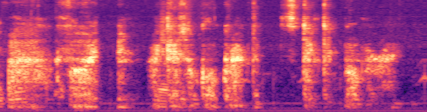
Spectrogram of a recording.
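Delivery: hushed, whispered wolf character voice. A player voicing their wolf character for the group, in a wolf voice. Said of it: "I get to do my wolf voice".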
